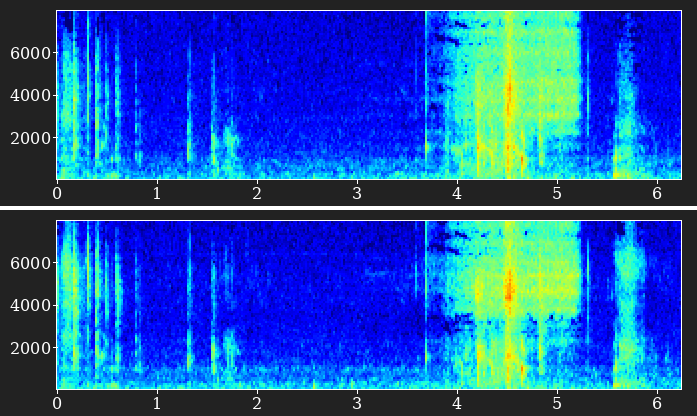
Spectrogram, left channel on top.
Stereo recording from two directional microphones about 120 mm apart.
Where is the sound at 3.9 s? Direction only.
15° left (ahead or behind).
